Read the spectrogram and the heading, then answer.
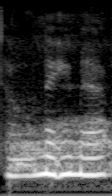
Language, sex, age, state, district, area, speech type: Punjabi, female, 18-30, Punjab, Fatehgarh Sahib, rural, spontaneous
